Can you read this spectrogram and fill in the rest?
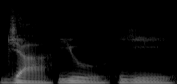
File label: "jayuyi", concat syllables; Affixing experiment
